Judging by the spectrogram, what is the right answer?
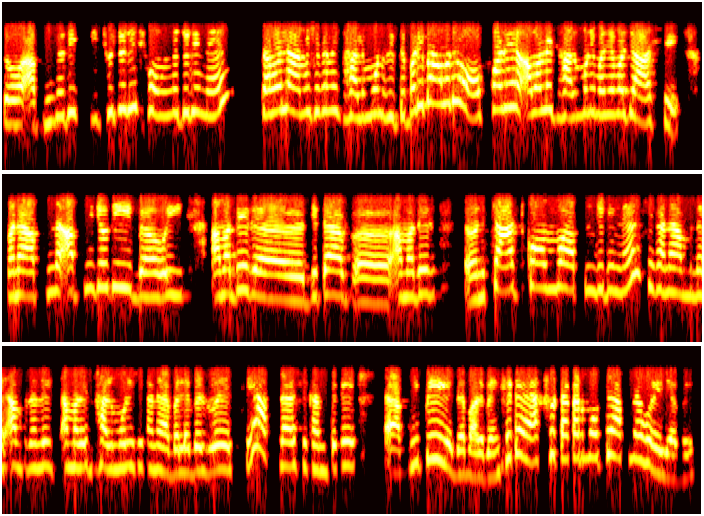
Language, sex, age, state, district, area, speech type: Bengali, female, 18-30, West Bengal, Malda, rural, conversation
